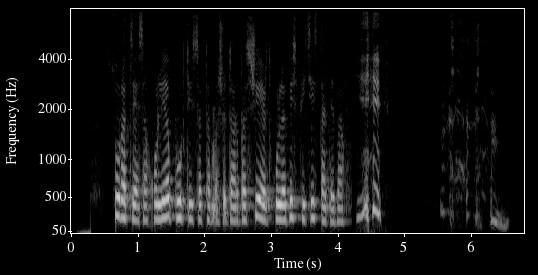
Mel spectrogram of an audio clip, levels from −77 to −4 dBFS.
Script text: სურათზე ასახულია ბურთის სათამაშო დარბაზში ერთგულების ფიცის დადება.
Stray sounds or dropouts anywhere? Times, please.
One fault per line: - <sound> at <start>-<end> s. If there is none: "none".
- laugh at 4.3-4.8 s
- cough at 5.5-6.6 s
